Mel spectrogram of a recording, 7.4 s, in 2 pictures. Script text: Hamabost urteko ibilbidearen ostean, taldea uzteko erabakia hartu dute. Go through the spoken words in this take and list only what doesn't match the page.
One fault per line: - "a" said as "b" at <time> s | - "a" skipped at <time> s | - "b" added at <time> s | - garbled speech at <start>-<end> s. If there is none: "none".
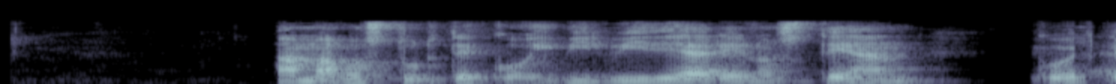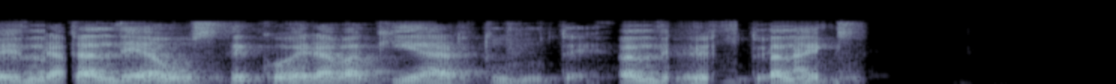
- garbled speech at 3.4-4.0 s
- garbled speech at 5.8-6.6 s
